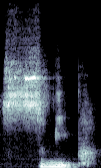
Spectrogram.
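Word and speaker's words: SNP: a single nucleotide polymorphism or cnp pronounces snip scientists are studying uh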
